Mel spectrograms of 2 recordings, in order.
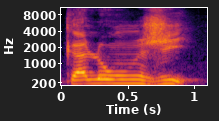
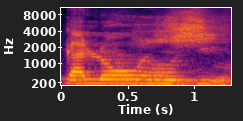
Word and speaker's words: Kalonji: Non, c'est pas Kalonji. Chez nous il y a des prononciations. Kalonji.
